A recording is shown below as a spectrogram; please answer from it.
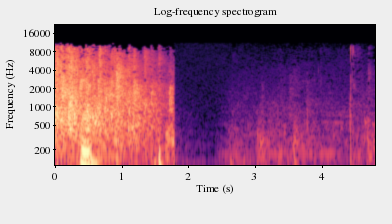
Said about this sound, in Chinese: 那我们就请大家热烈掌声欢迎这两位语谈人啊。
